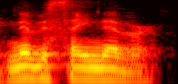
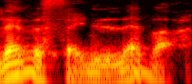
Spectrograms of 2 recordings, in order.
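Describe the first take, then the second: First: It is said in the speaker's own plain accent. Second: It is said like the Italian woman, in an Italian accent.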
